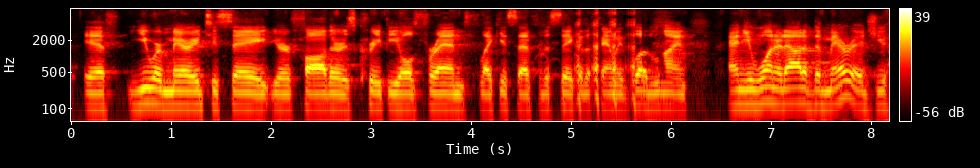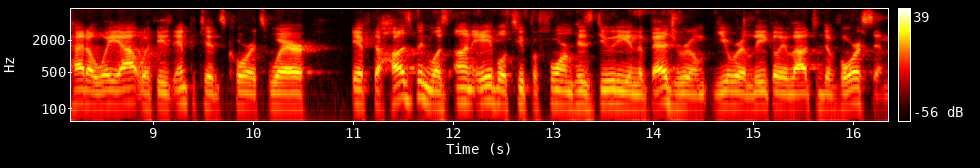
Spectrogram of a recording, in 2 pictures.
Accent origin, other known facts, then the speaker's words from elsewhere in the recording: Utah, United States; I grew up in Utah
